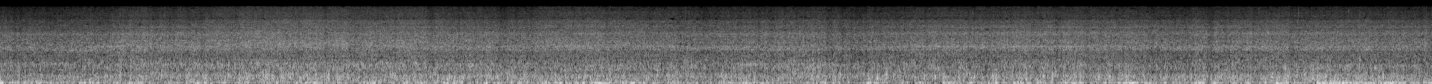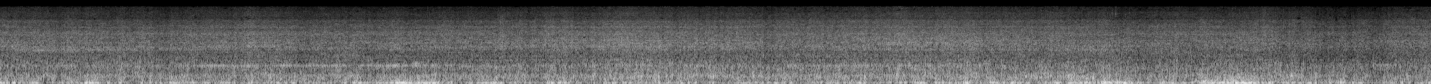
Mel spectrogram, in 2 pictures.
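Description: Caltrain gallery cab car running at speed, with a steady rumble and rattle of wheels on the rails. Heavier low rumbles swell in now and then.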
